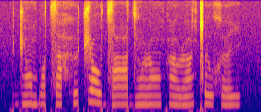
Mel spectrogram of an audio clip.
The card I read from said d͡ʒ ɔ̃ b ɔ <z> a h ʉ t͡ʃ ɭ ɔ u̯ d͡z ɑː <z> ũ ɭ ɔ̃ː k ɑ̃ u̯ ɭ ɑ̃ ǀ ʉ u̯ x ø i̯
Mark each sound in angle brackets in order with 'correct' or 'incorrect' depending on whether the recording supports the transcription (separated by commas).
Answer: incorrect, incorrect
